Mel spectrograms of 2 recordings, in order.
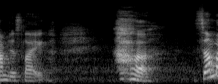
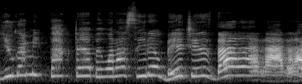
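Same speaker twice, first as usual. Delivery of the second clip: acted-out, very high-pitched, furious angry rant; 11 semitones higher than usual. Retelling what she said on the phone: imitating someone angrily going off. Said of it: "She going off".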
